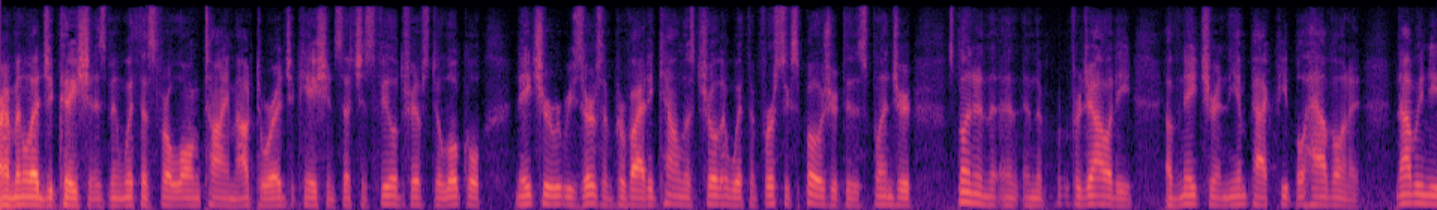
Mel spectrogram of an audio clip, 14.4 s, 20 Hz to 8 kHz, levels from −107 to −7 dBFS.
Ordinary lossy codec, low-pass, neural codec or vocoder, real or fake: MP3, 48 kbps; 7.2 kHz; codec, 16 kHz in and 24 kHz out, 0.6 kbps, FocalCodec, streaming, 4096 codes; fake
